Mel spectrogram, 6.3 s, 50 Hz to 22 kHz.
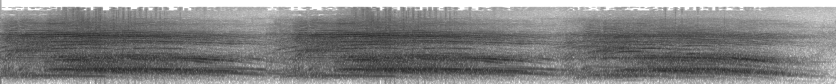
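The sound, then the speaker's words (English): About 400 Gaudiya Math devotees on yatra arrive at a door, their massed voices loud and sustained. The sound swells and eases in three long waves of shouting. “At this time, there are about 400 devotees of Gaudiya Math who are on yatra, who are just approaching the door.”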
